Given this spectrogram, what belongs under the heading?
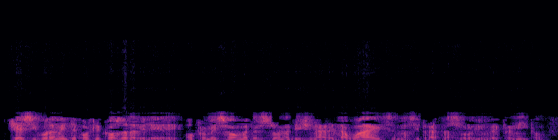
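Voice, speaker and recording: A man voicing a witty, cynical aristocratic gentleman for an audiobook, speaking in a languid, epigrammatic, theatrical way. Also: a bass voice, lively intonation, fast talker. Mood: cynical playful. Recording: tinny lo-fi with faint hiss.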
